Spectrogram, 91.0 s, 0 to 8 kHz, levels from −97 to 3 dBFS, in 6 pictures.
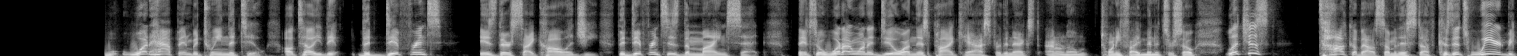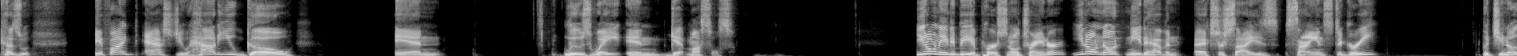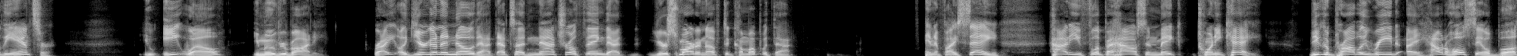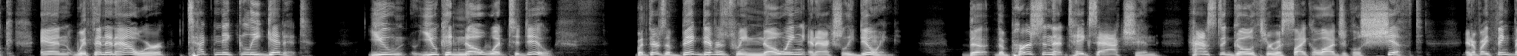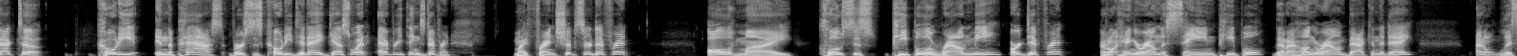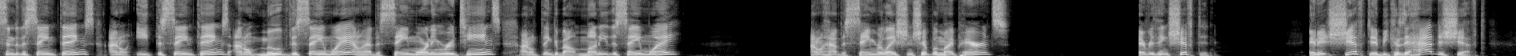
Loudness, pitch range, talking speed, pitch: -14 LUFS, 155-215 Hz, 180 wpm, 185 Hz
